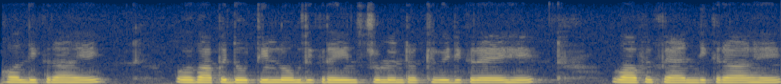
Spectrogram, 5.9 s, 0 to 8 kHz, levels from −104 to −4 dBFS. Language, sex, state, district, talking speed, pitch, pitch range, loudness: Hindi, female, West Bengal, Purulia, 245 wpm, 220 Hz, 215-225 Hz, -24 LUFS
